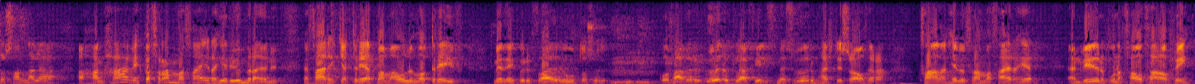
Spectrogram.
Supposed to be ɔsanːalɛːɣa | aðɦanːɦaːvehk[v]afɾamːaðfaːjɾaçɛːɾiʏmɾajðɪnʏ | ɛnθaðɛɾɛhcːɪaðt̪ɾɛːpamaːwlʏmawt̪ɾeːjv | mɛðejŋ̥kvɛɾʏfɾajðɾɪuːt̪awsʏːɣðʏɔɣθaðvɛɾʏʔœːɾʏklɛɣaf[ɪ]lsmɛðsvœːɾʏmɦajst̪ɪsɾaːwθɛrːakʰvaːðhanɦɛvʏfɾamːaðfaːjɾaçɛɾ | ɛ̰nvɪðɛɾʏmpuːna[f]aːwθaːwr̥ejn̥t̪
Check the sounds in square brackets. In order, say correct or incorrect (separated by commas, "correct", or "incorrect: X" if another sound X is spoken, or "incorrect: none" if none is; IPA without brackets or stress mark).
correct, correct, correct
